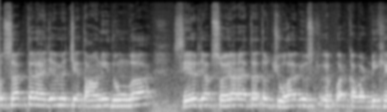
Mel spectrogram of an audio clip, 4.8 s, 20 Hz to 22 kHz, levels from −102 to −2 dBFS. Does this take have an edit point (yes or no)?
no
